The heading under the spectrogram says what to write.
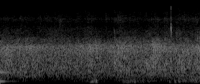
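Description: A live audience claps steadily, a dense, crackling wash of many hands at a fairly even, moderate level for about two seconds, with no voices standing out.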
